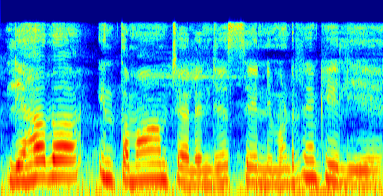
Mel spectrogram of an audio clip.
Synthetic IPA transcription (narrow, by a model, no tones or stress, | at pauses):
lɪɦaːza | ɪnt̪ɐmaːmt͡ʃɛːlẽnd͡ʒezsenɪməɖnekelɪe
